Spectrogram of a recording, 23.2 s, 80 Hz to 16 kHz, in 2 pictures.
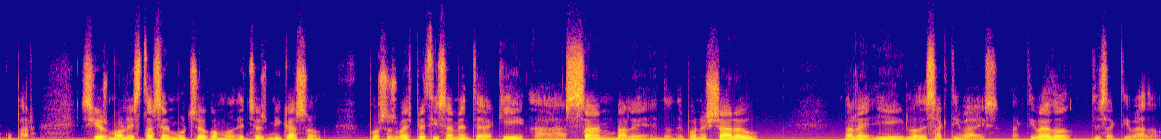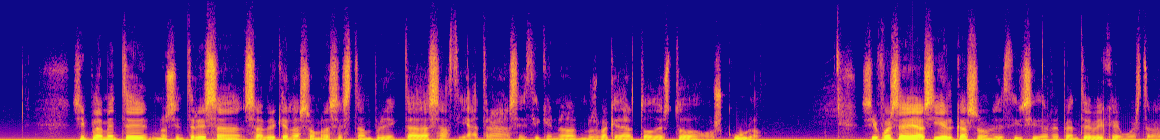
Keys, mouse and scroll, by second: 2.1 middle click, 4.7 click, 8.5 click, 10.5 click, 13.4 click, 22.4-23.2 scroll down 9.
